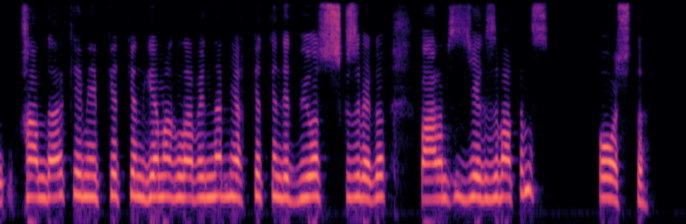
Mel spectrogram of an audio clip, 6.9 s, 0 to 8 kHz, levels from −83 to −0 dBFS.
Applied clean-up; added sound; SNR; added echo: none; none; none; none.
